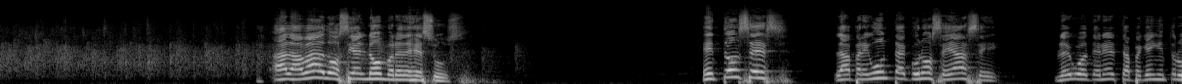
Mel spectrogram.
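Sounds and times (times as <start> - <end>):
congregation clapping during a church service: 0.0 - 5.5
speech: 2.6 - 4.8, 7.1 - 10.0, 10.6 - 11.8.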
